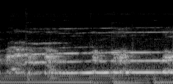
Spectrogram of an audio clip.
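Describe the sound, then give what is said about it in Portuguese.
The speaker's rooster crows loudly, one sustained, strained cock-a-doodle-doo call filling the short moment with no one talking. “Olha só, meu galos galos resolveu dar sinal de vida.”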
